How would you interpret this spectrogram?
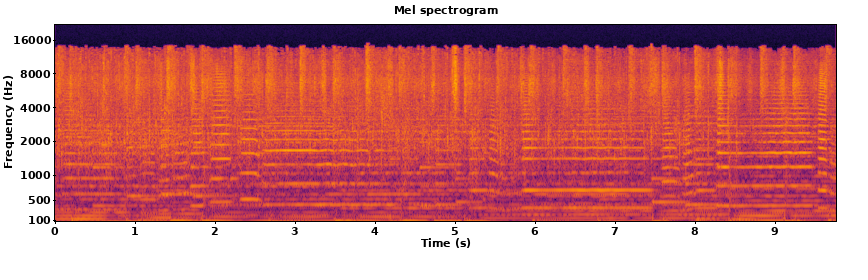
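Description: A crowd applauds in a dense, continuous wash of clapping that stays loud and steady for about ten seconds, with sustained tonal sounds faintly beneath it.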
